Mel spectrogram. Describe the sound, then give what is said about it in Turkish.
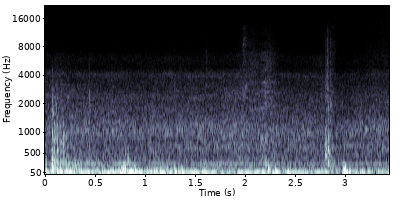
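A queue of four cars idles at the border crossing leaving Turkey for Bulgaria, their engines making a steady low rumble with a faint hum, broken by a few soft clunks like doors or vehicles shifting. No one speaks. “Arkamızda dört arabalık bir kuyruk oluştu.”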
